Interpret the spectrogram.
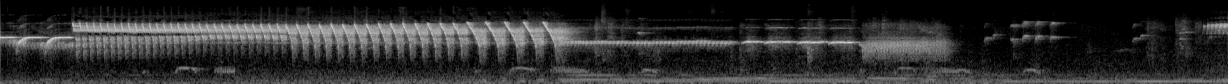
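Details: Garden canaries in September 2020 give a loud, rapid rolling trill that breaks into a series of fast descending notes, then lower buzzy tours. Soft low humming and a distant bird call sit in the background.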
